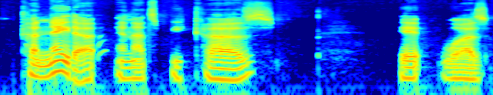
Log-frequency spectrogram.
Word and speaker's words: Khanada: the song history so this song according to the wiki is pronounced Canada and that's because it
